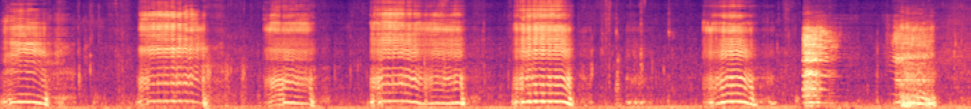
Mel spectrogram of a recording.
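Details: Alpine goat giving birth to triplet kids, calling in a series of loud harmonic bleats, each about a second long with an arched, wavering pitch, spaced every couple of seconds with brief quiet gaps between.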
